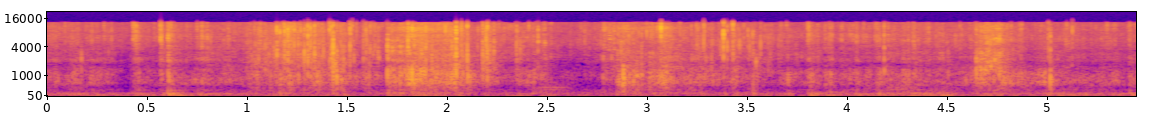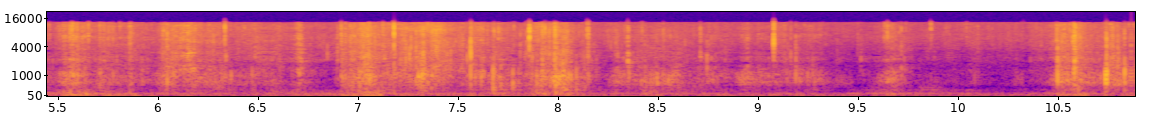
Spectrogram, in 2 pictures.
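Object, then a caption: Bar of translucent soap. A metal utility blade repeatedly shaves curled dry flakes off a hand-held, solid, translucent amber soap bar. Each pass makes a dense, crackly crunching scrape with bright, crisp edges over a soft low rumble. The bursts stop dead, with no ringing.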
